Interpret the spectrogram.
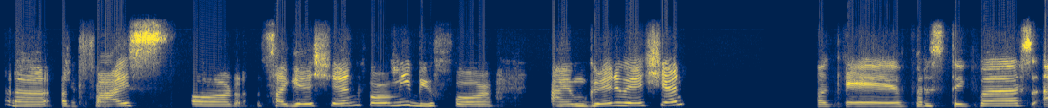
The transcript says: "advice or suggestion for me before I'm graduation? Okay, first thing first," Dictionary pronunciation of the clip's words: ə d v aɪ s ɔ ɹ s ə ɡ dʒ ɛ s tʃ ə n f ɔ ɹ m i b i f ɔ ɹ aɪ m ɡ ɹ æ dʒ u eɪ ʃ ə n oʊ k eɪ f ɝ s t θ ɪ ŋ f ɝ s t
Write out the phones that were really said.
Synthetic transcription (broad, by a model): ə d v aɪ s ɔ ɹ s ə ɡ ɛ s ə n f ɔ ɹ m i b i f ɔ ɹ aɪ m ɡ ɹ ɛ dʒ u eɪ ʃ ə n oʊ k eɪ f ɝ s t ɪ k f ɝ s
